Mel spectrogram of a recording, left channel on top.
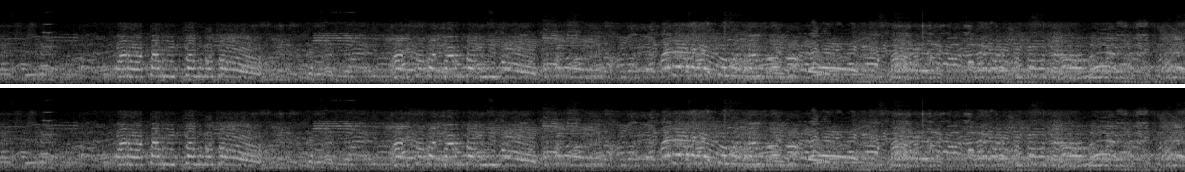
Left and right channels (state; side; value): identical; both; correlation 1.00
